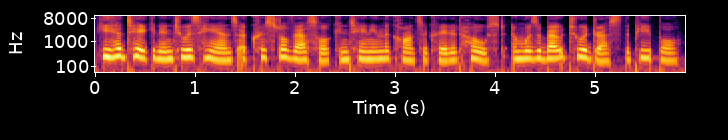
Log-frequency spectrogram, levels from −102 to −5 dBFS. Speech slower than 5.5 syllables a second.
No: 5.6 syllables/s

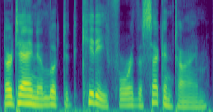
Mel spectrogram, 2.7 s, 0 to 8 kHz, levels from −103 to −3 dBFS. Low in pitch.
Yes: low, 130 Hz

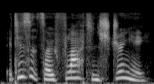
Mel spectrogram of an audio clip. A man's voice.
No: female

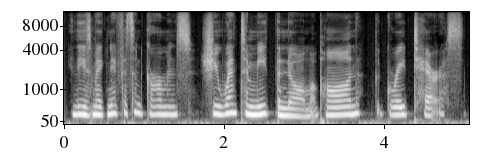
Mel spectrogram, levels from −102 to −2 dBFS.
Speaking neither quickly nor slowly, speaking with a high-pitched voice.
Yes: average, 165 wpm; high, 205 Hz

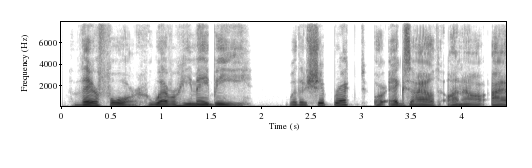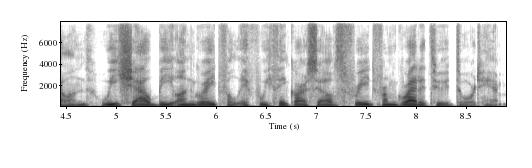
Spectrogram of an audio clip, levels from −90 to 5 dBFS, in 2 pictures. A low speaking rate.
No: average, 170 wpm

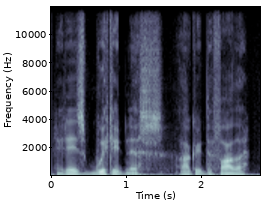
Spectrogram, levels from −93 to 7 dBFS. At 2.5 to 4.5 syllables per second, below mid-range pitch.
Yes: 4.3 syllables/s; very low, 85 Hz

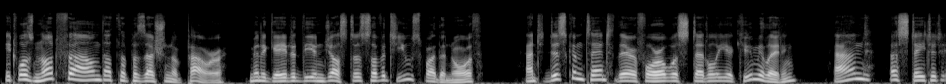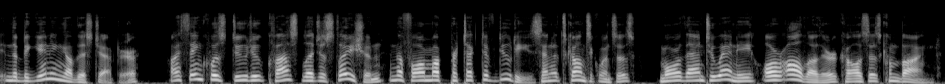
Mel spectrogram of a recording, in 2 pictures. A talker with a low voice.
No: medium, 165 Hz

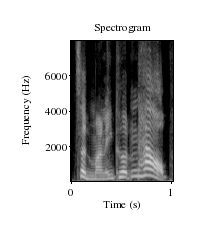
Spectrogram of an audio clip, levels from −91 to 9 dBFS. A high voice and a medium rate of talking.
No: very high, 250 Hz; fast, 235 wpm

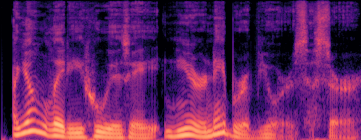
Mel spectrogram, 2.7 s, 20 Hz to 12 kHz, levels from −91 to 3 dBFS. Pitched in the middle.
No: low, 115 Hz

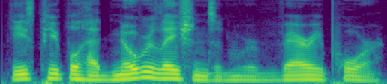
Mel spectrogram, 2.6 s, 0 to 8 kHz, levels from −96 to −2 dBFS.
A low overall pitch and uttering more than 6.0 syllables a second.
Yes: low, 110 Hz; 6.2 syllables/s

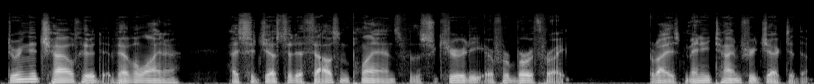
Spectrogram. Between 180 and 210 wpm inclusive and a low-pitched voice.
No: average, 170 wpm; very low, 85 Hz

